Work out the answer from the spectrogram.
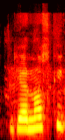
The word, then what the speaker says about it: Yanovski: Yanovski Canelón, así se pronuncia tu nombre.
